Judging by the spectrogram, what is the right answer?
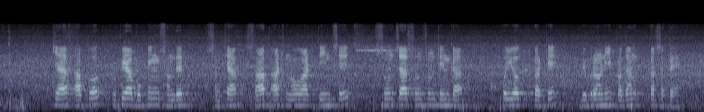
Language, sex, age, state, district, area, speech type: Hindi, male, 45-60, Madhya Pradesh, Seoni, rural, read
